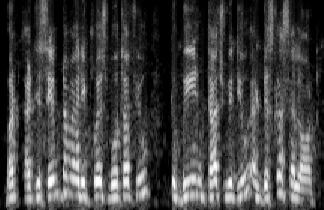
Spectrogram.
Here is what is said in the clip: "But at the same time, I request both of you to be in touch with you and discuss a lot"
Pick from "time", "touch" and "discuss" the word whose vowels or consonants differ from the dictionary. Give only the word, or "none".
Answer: none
